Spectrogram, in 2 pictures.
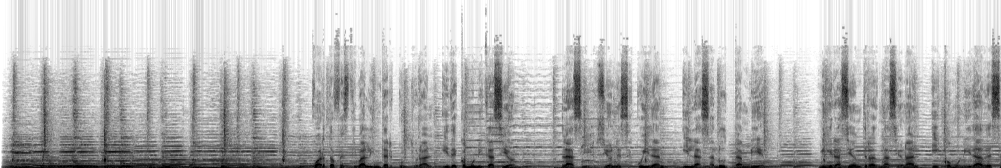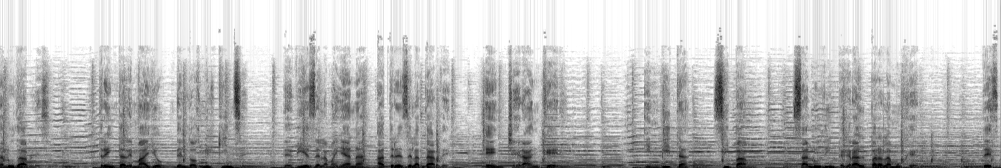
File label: promo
